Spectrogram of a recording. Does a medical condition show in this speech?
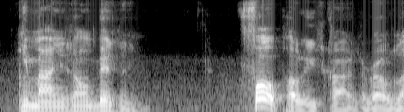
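Yes: slurred speech.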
